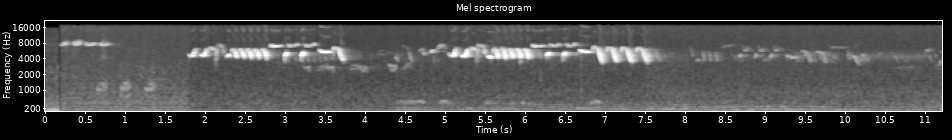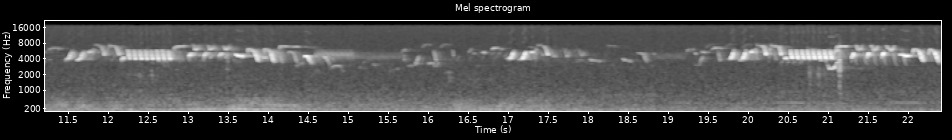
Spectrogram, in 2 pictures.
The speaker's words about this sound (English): Yeah, so that one is the wren, which I would argue is pound for pound the best singer in Ireland. That's Eurasian wren.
